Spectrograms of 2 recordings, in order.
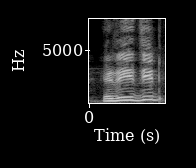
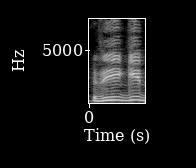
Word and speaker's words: rigid: यहाँ पे रिजिड पढ़ेंगे इसको, रिगिड नहीं पढ़ेंगे, क्योंकि यहाँ पे जी का उच्चारण जो आ रहा है, ठीक है। तो आप क्या बोलेंगे, रिजिड, ठीक है।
